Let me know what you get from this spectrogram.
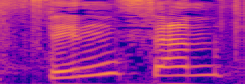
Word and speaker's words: FinCEN: The FinCEN files? Is that how it's pronounced? The what? – Yes. You've pronounced it correctly.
